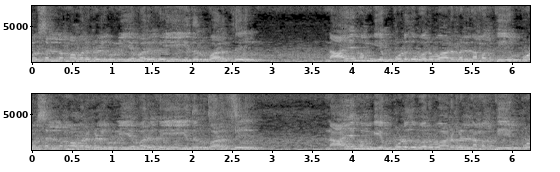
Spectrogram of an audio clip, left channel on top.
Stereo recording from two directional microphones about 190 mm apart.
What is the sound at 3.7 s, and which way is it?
Speech, 15° left (ahead or behind).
